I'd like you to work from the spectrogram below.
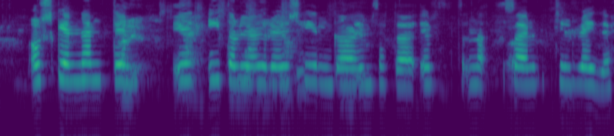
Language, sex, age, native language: Icelandic, female, 12, Icelandic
